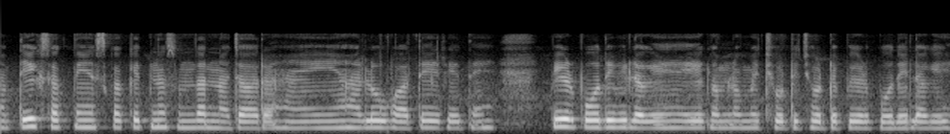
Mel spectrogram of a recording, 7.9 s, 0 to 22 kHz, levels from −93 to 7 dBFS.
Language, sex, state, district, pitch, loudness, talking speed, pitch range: Hindi, female, Rajasthan, Nagaur, 200 Hz, -19 LUFS, 210 wpm, 195-210 Hz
